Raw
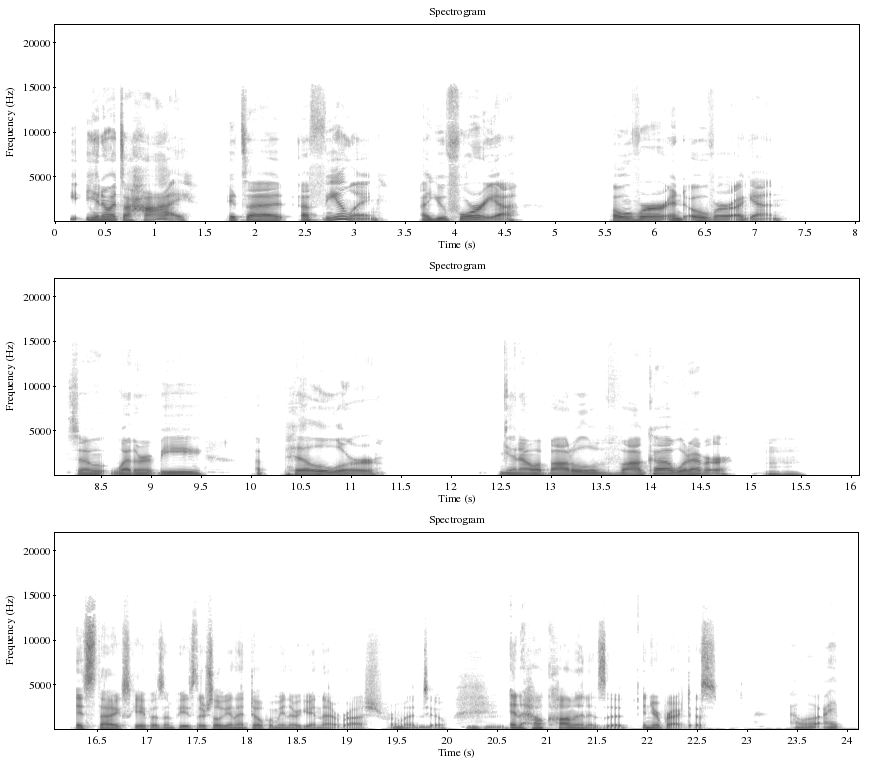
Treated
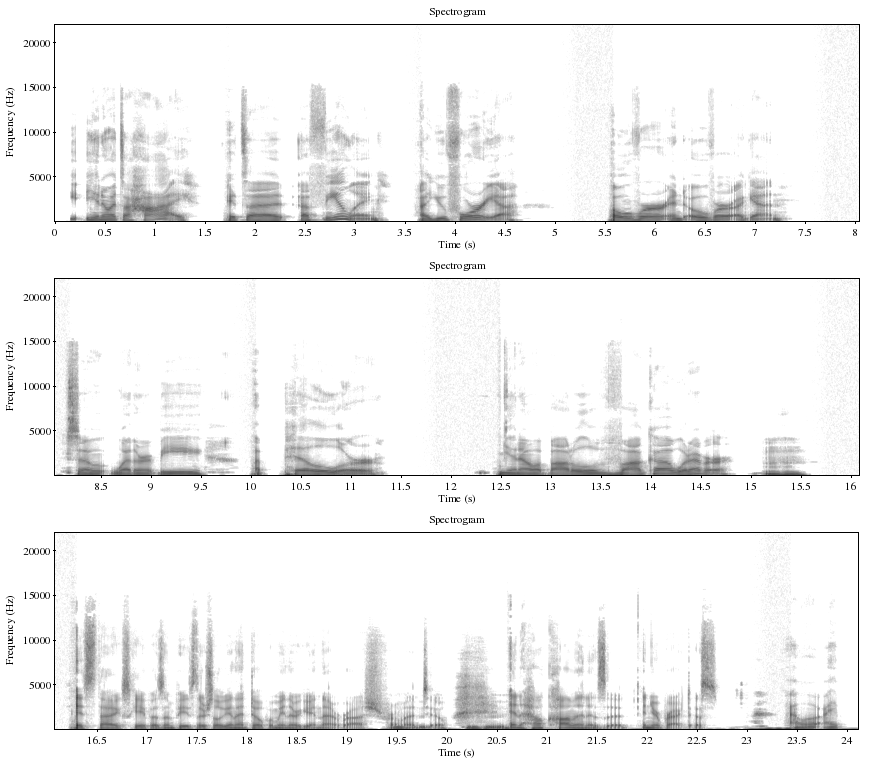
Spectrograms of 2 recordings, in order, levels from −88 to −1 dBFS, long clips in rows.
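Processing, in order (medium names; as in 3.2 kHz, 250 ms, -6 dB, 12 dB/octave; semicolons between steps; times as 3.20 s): recorder AGC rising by 43 dB/s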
